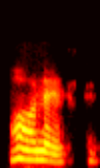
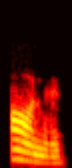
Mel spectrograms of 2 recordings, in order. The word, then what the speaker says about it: honest: So it you cannot pronounce it as a honest. It is honest.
